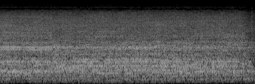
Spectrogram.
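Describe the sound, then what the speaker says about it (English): A hair dryer blows steadily at close range, a constant loud rushing whoosh that runs without pause and eases slightly at the very end. "My hair dryer was all wrapped around."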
